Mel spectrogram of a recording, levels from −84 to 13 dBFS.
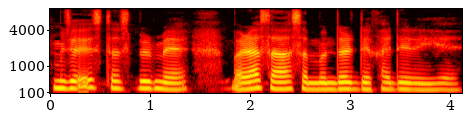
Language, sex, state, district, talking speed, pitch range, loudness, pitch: Hindi, female, Arunachal Pradesh, Papum Pare, 160 wpm, 180-200 Hz, -19 LUFS, 185 Hz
